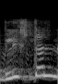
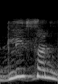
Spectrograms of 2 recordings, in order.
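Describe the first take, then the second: First: A t sound is pronounced in the middle. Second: No t sound is pronounced in the middle. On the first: The speaker calls it wrong. "हमें ग्लिस्टन नहीं बोलना है" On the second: The speaker calls it right. "यहां पर टी silent है बच्चों, टी sound नहीं करेगा"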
